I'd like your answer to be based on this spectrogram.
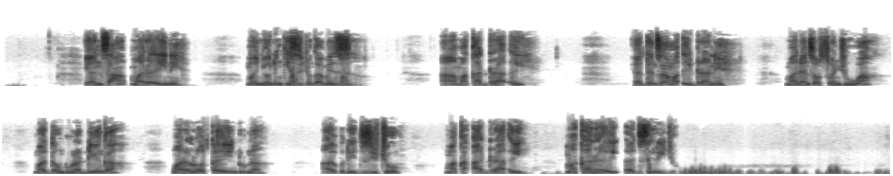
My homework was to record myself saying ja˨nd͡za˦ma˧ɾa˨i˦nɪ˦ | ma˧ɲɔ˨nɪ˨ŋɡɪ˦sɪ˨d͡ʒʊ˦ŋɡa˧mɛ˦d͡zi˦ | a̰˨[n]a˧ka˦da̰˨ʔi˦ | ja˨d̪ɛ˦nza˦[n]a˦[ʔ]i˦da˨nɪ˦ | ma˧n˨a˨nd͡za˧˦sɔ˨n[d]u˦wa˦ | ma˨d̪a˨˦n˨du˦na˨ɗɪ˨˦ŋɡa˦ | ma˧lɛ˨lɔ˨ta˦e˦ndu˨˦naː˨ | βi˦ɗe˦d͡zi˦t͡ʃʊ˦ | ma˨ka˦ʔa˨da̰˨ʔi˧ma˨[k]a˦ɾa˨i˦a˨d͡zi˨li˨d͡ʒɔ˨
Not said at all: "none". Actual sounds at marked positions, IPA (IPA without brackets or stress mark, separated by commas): m, m, ʔ, d͡ʒ, k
